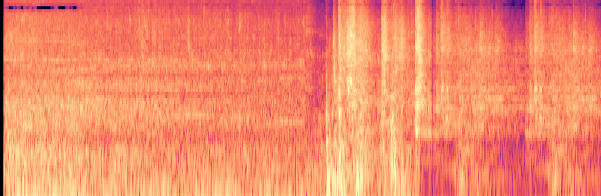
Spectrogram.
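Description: Farm tractor's diesel engine running steadily, then a few loud knocks and rattles about three seconds in, after which the engine sound drops away.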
